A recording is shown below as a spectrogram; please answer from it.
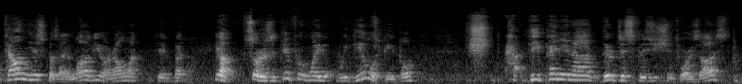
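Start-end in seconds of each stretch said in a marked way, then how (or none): none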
